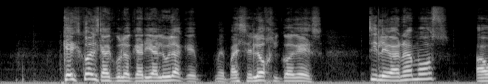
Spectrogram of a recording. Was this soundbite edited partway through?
yes; 2 cuts; at 1.0 s, 3.7 s

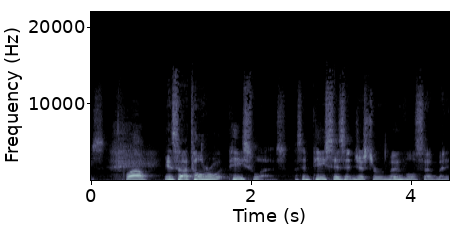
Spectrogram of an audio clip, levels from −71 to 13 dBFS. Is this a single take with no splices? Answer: yes; 0 cuts

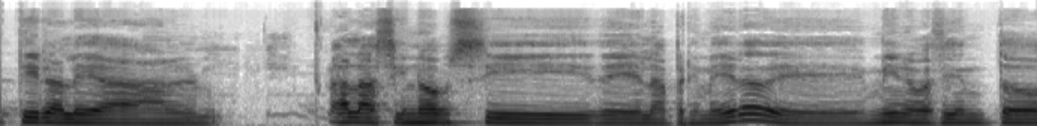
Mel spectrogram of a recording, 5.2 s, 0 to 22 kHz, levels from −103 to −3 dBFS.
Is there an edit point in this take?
no; 0 cuts

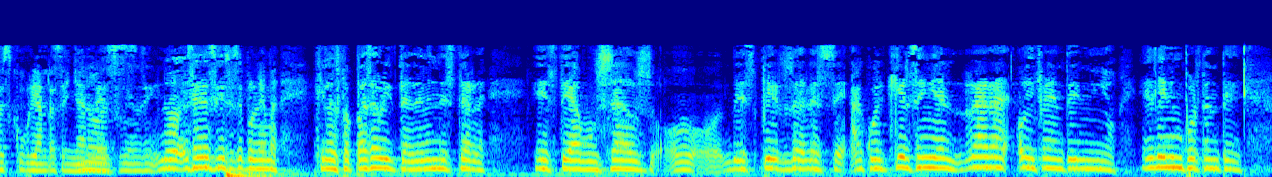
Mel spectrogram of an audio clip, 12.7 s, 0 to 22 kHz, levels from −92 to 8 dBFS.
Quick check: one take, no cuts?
yes; 0 cuts

